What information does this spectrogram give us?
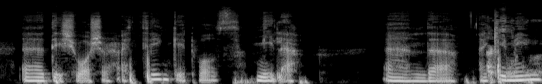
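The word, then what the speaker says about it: Miele: I think it was Mila. And I came in. Pronunciation there, by the way, Mila.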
